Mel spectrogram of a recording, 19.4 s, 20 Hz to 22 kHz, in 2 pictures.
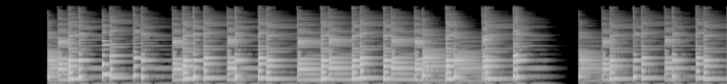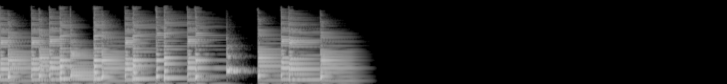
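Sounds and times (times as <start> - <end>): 
odd banjo playing: 0.6 - 14.6.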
